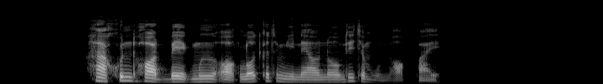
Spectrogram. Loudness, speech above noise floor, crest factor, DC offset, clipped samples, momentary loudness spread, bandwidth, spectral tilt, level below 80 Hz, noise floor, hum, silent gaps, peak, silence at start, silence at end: -28 LUFS; 53 dB; 24 dB; under 0.1%; under 0.1%; 17 LU; 10.5 kHz; -5 dB/octave; -84 dBFS; -82 dBFS; none; none; -6 dBFS; 0.9 s; 1.65 s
